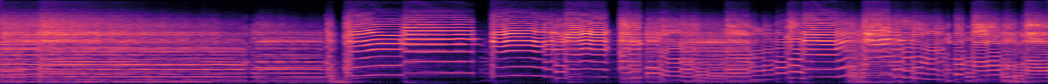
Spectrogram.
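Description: Fender American Elite Telecaster's bridge Noiseless single-coil pickup, overdriven through a Xotic AC/RC-OD pedal. A held chord rings for about three seconds, then a lead line follows with string bends and vibrato.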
